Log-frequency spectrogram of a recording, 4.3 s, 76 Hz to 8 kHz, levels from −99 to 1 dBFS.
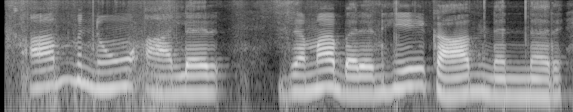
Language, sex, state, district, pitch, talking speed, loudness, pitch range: Sadri, female, Chhattisgarh, Jashpur, 175 Hz, 125 wpm, -20 LUFS, 165-210 Hz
